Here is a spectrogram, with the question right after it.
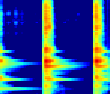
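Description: Freshly baked hardtack biscuit is tapped on a table three times to show how hard it is. Each tap gives a sharp, bright, almost bell-like clack with a short ring. The biscuit is rock hard, too tough to bite, and would need to be dipped in liquid.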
